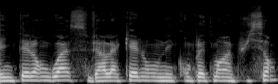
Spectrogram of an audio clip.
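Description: Speaking at a moderate pace, a woman has a fairly low pitch and a dark, mellow tone. The recording is very clean, with a silent background. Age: 50s. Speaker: nurse and caregiving mother. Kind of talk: testimony.

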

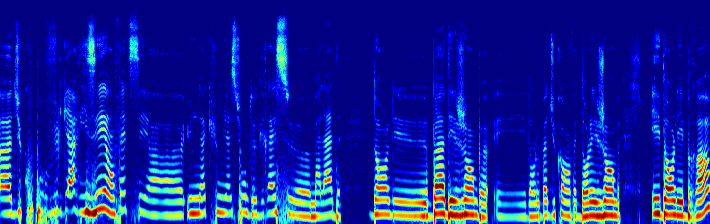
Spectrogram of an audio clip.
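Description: The voice has a dark, mellow tone, a very slow pace, and fairly even intonation. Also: woman, medium pitch for a woman. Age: 20s. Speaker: patient sharing her illness experience. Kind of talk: interview testimony.

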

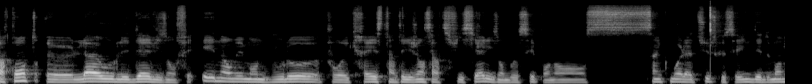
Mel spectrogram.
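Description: Recorded with a dry, close sound and no echo, a man with an unremarkable speaking voice talks at a fairly quick pace and medium pitch with fairly even intonation. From northern France, Valenciennes area. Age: 30s. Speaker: periodontist and startup founder. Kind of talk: casual interview.

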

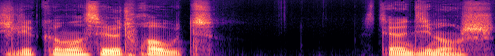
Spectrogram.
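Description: No echo colors this close, dry sound. The recording is very clean and the background is silent. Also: man. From Toulouse, southern France. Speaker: playwright and stage director. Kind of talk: interview.

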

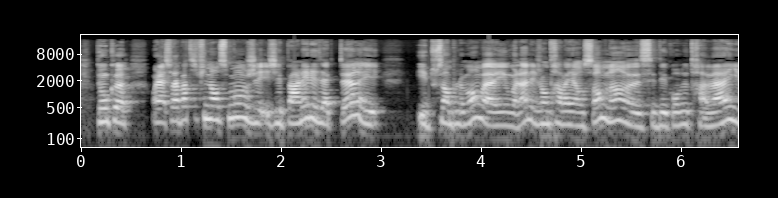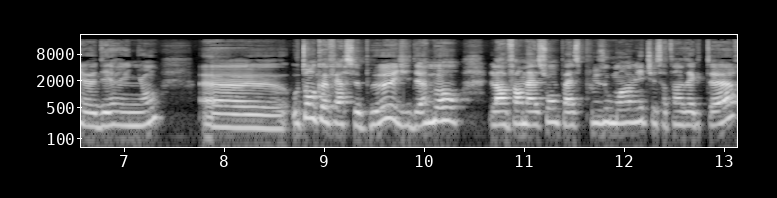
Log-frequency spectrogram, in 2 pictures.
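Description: In a very clean recording with a silent background, a woman speaks in a plain, everyday voice at a fairly high pitch, with ordinary pitch variation and a moderate pace. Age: 30s. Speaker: startup founder and industry association president. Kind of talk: interview.

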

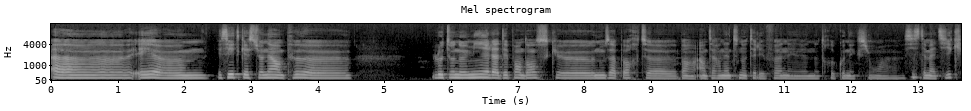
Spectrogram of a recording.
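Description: Speaking at a very slow pace with long, frequent pauses, a woman has a fairly low pitch, a dark, mellow tone and monotone, flat intonation. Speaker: video artist. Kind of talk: casual interview.

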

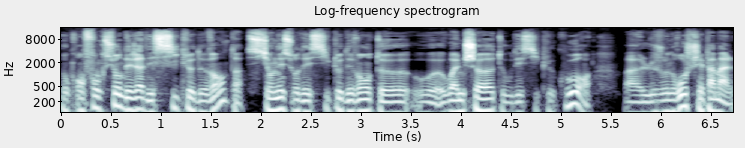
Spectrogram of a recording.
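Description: A man speaks in an ordinary speaking voice, with a fairly low pitch and ordinary pitch variation. The recording is very clean, with a silent background and a dry, close sound with no echo. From northern France, Lille. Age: 50s. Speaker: sales coach. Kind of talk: podcast interview.

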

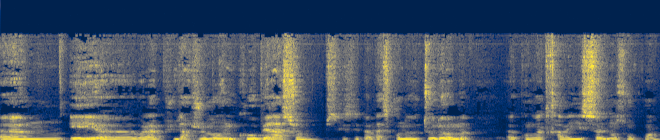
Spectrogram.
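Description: Moving at a moderate pace, a man speaks at a medium pitch with very wide pitch swings. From France, Annecy (Alps). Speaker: business consultant and facilitator. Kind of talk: interview conversation. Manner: hesitant, with frequent fillers and repetitions.

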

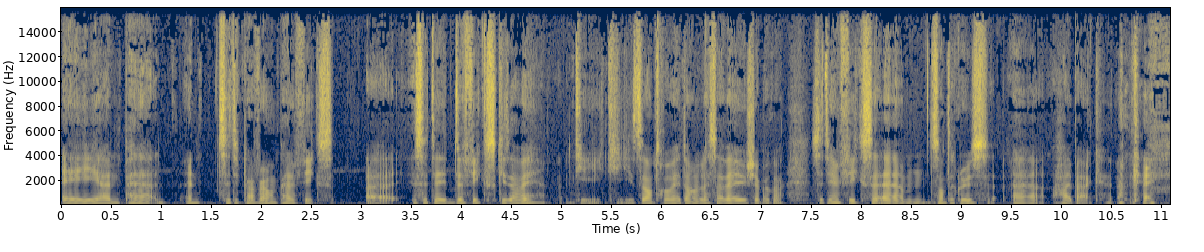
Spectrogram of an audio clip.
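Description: Speaking at a moderate pace with long, frequent pauses, a man keeps a fairly low pitch and fairly even intonation. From England, Birmingham. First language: English (speaking French). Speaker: snowboard shop buyer. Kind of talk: casual interview. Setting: couch in a dark trade-fair hall.

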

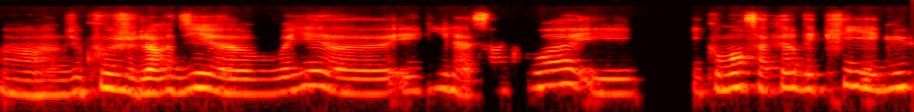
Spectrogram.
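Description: A woman's normal speaking voice at medium pitch, fairly slow, with ordinary pitch variation and big swings in loudness. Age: 30s. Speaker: mother of three in parenting coaching. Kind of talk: coaching conversation.

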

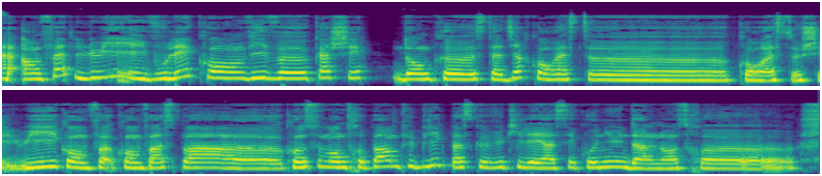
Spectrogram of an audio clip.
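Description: With a slight southern French accent, a woman speaks at a fairly high pitch with ordinary pitch variation. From southern France (Occitanie). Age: 30s. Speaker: translator. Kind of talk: personal testimony. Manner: hesitant, many fillers.

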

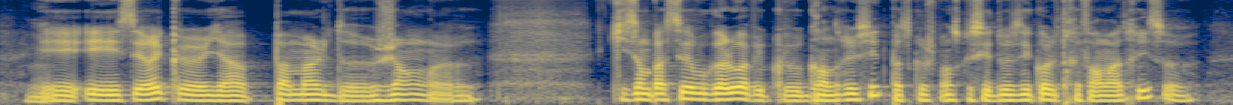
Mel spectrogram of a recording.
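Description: With a southwestern French accent, a man speaks at medium pitch and a moderate pace in a dark, mellow tone with fairly even intonation. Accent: southwest French. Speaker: horse racing journalist. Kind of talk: radio panel discussion.

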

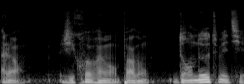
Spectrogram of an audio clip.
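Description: A man with a very deep, low pitch and a dark, mellow tone talks at a fairly quick pace with fairly even intonation, recorded very cleanly against a silent background. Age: 40s. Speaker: company founder and CEO. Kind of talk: interview. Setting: office.

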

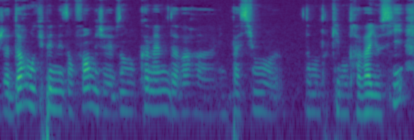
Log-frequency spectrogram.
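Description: Speaking at a very fast pace, a woman uses a fairly low pitch and fairly even intonation. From western France, Saint-Nazaire. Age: 30s. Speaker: rugby coach's wife, beauty business owner. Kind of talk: interview. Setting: at her home.

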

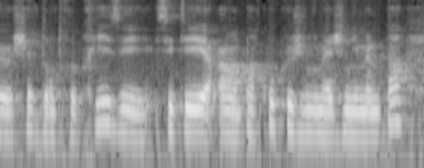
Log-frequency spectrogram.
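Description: An ordinary speaking voice belongs to a woman with a fairly low pitch. She talks at a fairly slow pace with fairly even intonation. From Réunion (Cilaos). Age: 20s. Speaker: entrepreneur and social media creator. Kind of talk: interview conversation.

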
